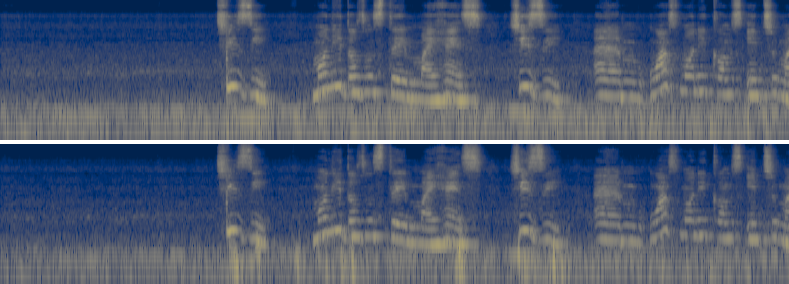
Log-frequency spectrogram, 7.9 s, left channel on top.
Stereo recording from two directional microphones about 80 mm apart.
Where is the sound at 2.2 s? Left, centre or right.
Right.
